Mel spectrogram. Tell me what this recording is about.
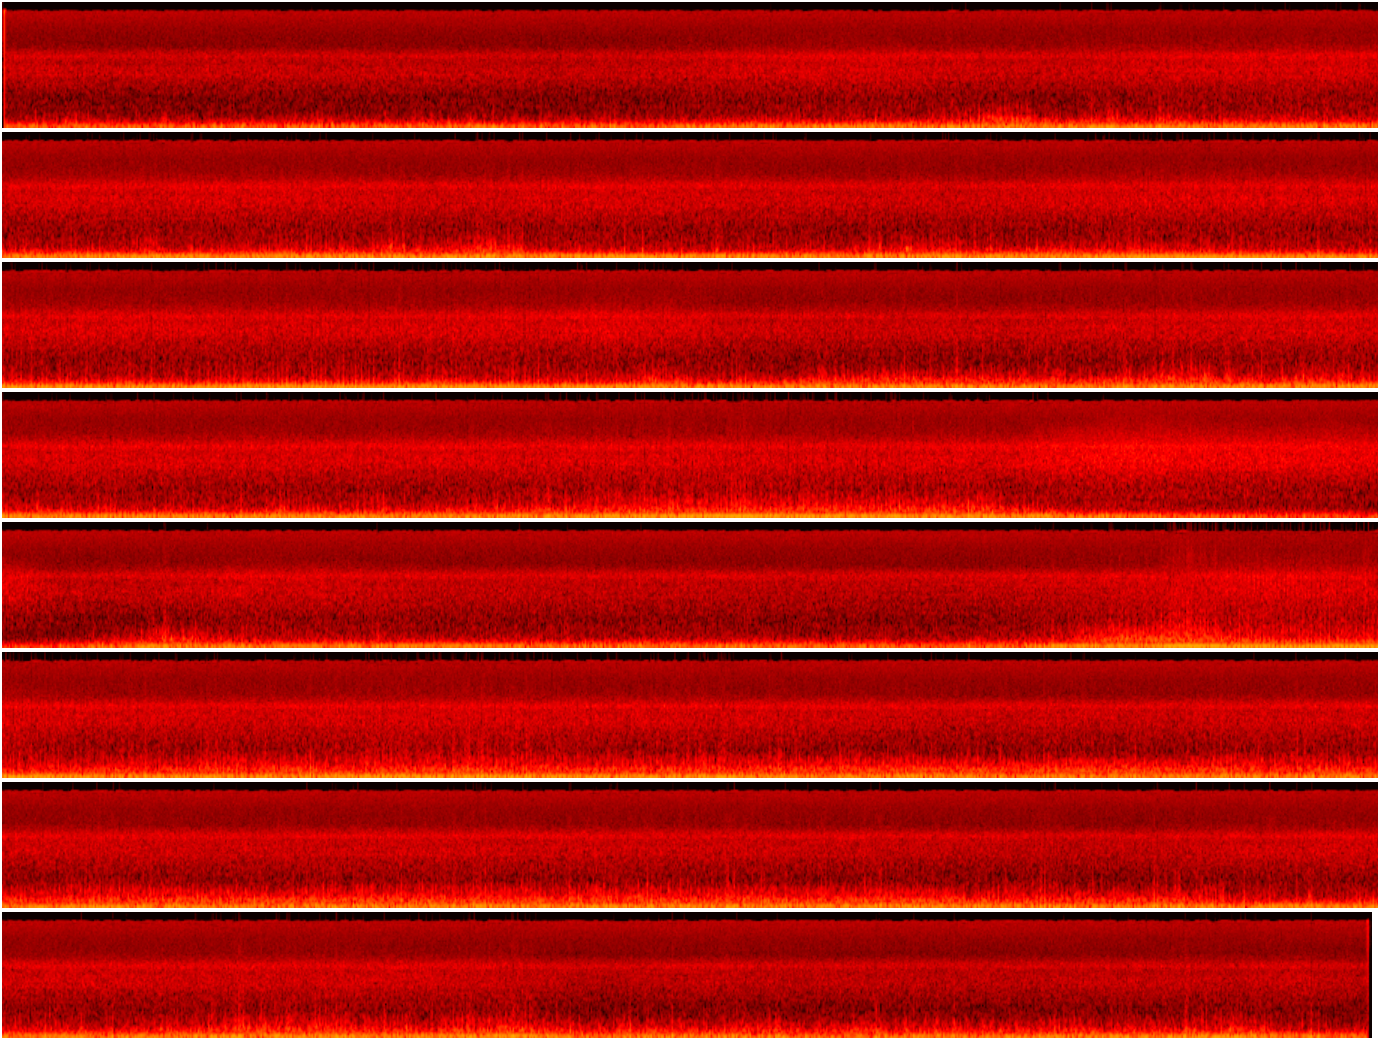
recorded with the RODE VIDEOMIC in the front ofa fan.
bass, claustrophobia, pressure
